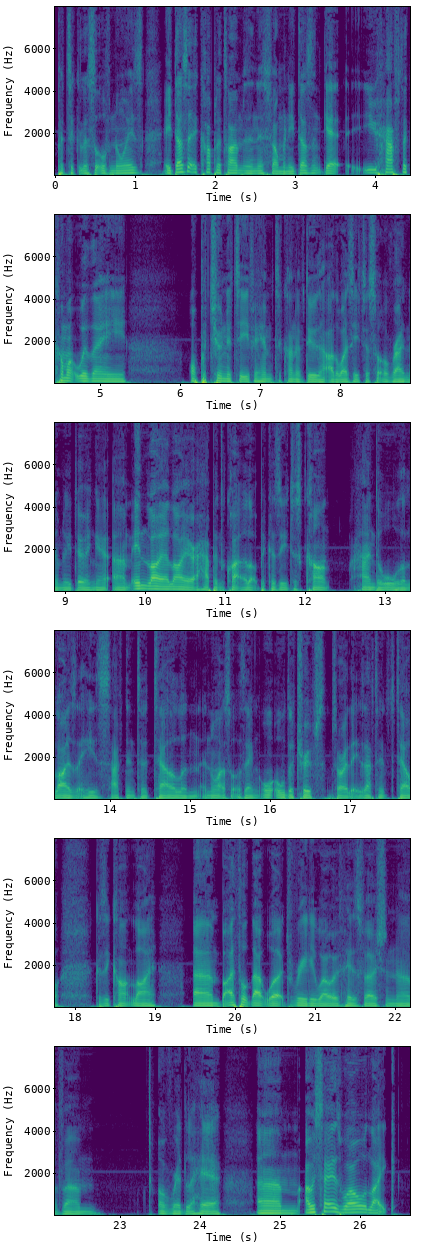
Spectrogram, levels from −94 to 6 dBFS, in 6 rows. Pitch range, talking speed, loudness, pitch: 90-110 Hz, 240 wpm, -26 LUFS, 95 Hz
